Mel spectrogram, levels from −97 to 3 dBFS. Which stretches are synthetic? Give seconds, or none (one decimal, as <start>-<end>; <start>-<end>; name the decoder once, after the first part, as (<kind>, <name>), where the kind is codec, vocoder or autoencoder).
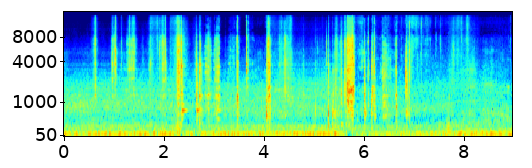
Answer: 0.0-2.8 (autoencoder, DAC-VAE); 4.2-5.8; 7.7-8.3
